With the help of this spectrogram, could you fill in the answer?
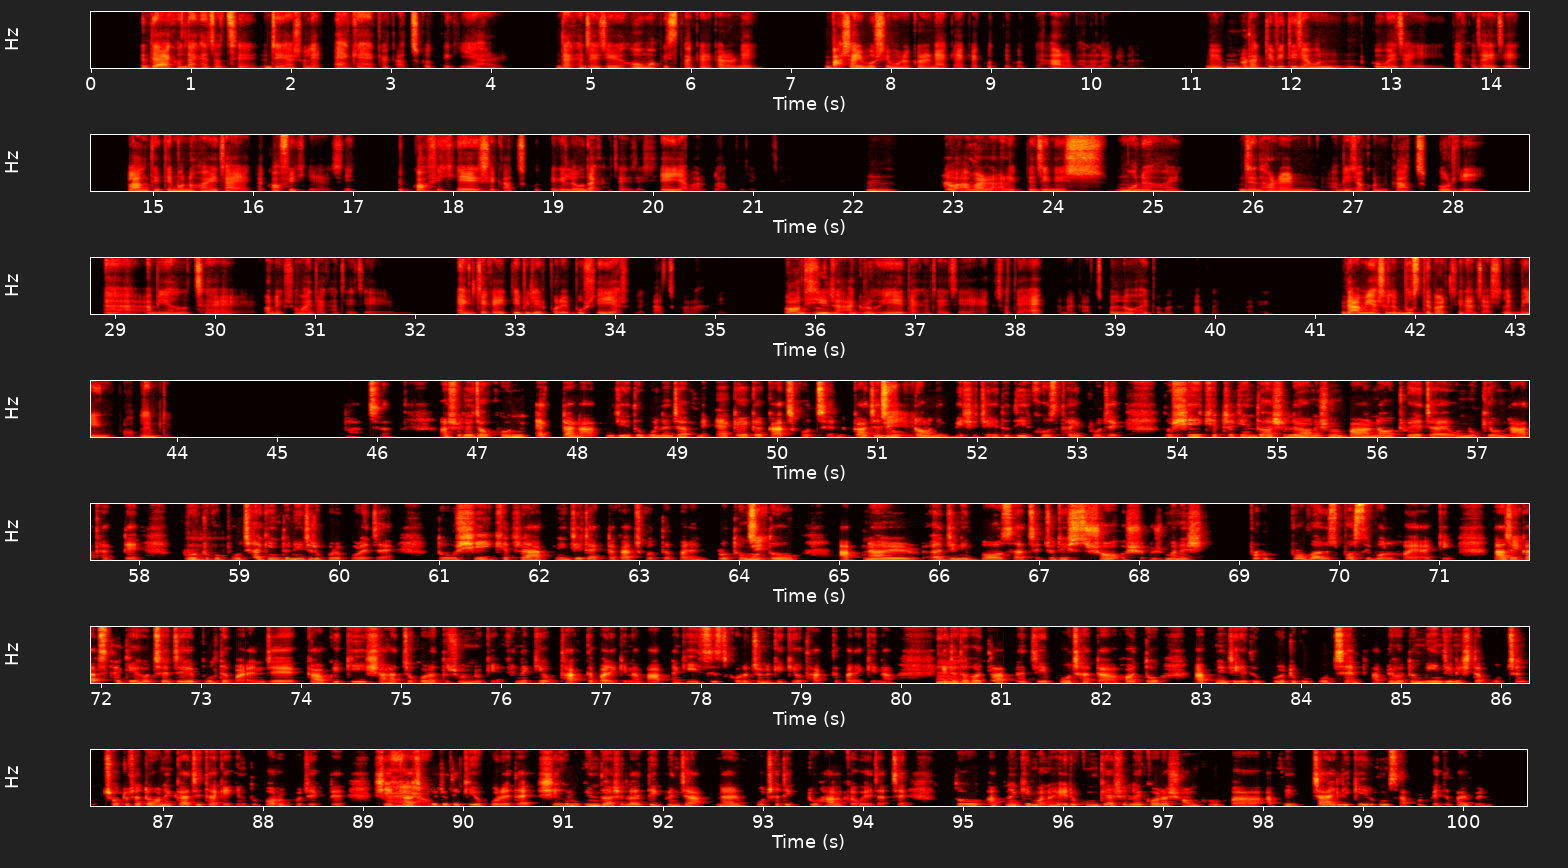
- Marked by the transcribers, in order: in English: "প্রোডাক্টিভিটি"; in English: "মেইন প্রবলেম"; tapping; in English: "বার্ন আউট"; in English: "অ্যাসিস্ট"; other background noise
- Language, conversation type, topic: Bengali, advice, দীর্ঘমেয়াদি প্রকল্পে মনোযোগ ধরে রাখা ক্লান্তিকর লাগছে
